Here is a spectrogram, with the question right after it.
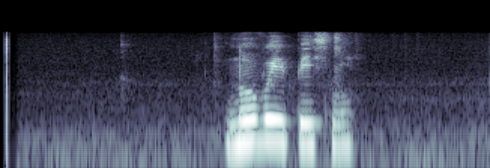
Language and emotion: Russian, neutral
